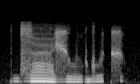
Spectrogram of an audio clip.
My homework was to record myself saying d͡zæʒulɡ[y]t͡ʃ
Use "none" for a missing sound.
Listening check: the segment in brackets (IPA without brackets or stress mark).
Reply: u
